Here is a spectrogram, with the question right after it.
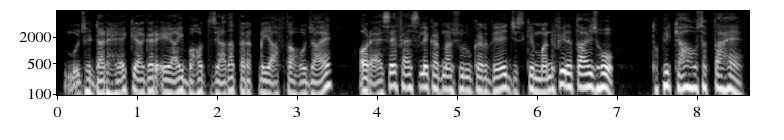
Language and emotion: Urdu, fearful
